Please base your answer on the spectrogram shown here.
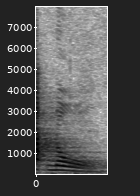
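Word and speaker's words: มโหนก: คำ ที่ 4 ค่ะ อ่าน ว่า มะ โหนก คำ ที่ 5 ค่ะ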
